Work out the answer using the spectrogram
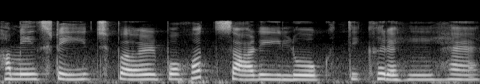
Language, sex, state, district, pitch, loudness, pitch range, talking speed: Hindi, female, Punjab, Fazilka, 230 Hz, -14 LUFS, 220-245 Hz, 110 wpm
